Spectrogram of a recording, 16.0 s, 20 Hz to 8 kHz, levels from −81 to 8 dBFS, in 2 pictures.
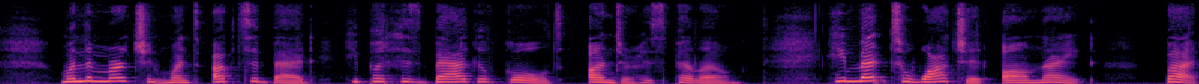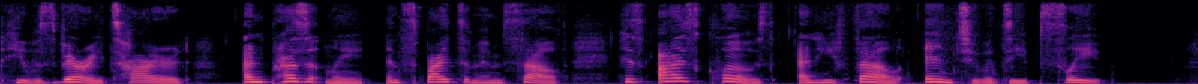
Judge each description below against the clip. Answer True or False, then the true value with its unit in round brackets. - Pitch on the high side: True (220 Hz)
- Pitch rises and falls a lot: True (6.3 semitones)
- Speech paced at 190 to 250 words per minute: False (160 wpm)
